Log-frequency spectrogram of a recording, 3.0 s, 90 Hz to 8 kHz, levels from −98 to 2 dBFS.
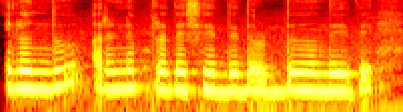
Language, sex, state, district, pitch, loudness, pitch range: Kannada, female, Karnataka, Bidar, 225 Hz, -14 LUFS, 215-240 Hz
